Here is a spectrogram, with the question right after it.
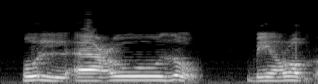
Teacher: را کو مرفتح ہے، را کو موٹا کر کے پڑھیں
